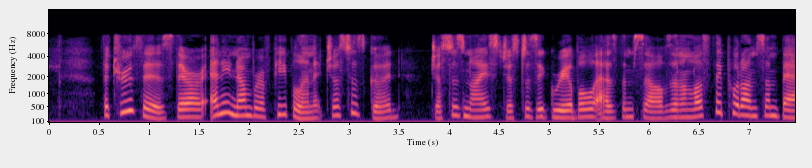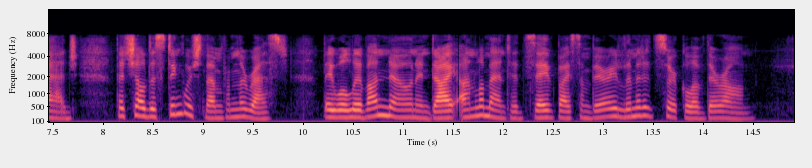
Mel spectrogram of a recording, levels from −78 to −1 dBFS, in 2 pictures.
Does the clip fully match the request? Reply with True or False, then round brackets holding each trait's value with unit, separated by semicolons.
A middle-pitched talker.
False (200 Hz)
